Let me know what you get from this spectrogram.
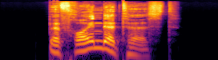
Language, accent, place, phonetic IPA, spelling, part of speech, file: German, Germany, Berlin, [bəˈfʁɔɪ̯ndətəst], befreundetest, verb, De-befreundetest.ogg
- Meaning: inflection of befreunden: 1. second-person singular preterite 2. second-person singular subjunctive II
